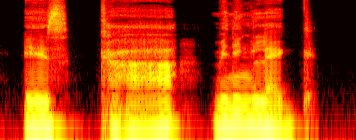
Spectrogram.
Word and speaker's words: ขา: An example of a word containing Kor Kai is Ka, meaning leg. Ka is in the rising tone.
